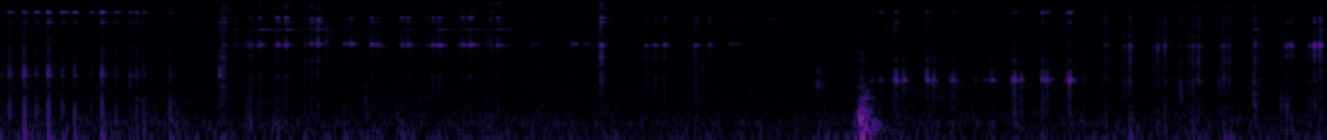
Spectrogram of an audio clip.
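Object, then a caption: Ceramic coffee mug. A medium white ceramic mug with "COFFEE" lettering, hollow and empty and turned upside down with its base showing, is tapped with fingernails. Rapid, quiet, bright clicks and clinks come in quick bursts, each with a high, glassy ping that dies away almost at once. A single duller, lower knock stands out midway through.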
